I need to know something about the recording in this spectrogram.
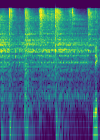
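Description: Vintage Ludwig drum kit being played, the hi-hat and Sabian cymbals giving a bright, steady wash with a handful of sharp drum hits under it.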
